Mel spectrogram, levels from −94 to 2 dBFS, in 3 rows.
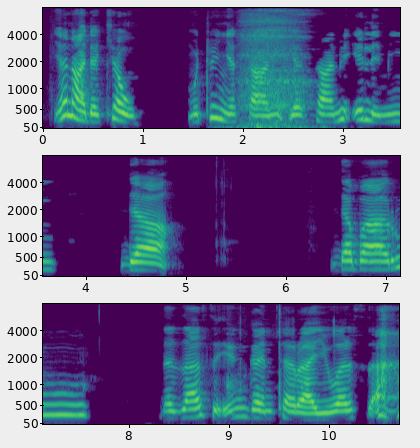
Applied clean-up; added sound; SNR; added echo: classical method Wiener filter.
